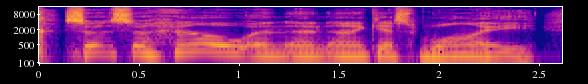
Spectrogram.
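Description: A man with a British accent and lively intonation, in a very clean recording with a silent background. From England. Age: 30s. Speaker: podcast host. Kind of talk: interview conversation.

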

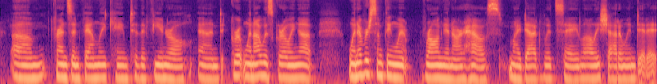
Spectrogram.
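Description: A woman speaks with an American accent in a normal speaking voice. Her pitch is fairly low, her intonation fairly even and her pace moderate. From northern Michigan, US. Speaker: cognitive neuroscientist and former professor. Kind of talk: interview conversation.

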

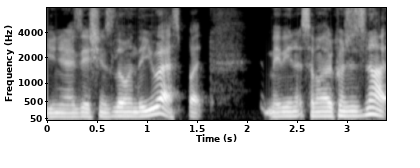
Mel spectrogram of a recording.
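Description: Here is a man with a Spanish accent. His pitch sits in the medium range. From Argentina. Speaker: economics professor. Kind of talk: interview. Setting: video call.

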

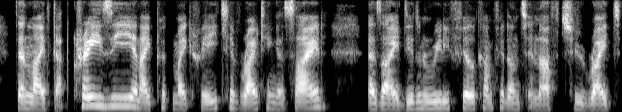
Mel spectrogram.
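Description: A woman's very deep, low voice with a non-native accent, against a quiet background. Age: 30s. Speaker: writer and poet. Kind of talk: interview. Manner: halting.

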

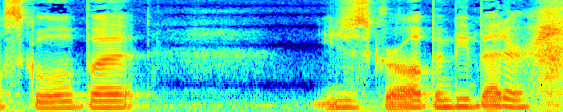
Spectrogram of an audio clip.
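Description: An unremarkable speaking voice with a General American accent, on a very clean recording with a silent background. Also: woman. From Arizona, US. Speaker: university student. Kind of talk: casual interview.

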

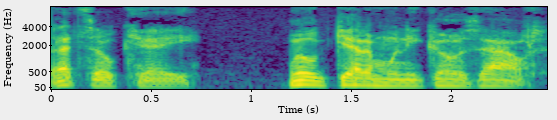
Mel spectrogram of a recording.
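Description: A man does a put-on character voice, pitched very deep and low, at a moderate pace. Hissing runs through his speech. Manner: hissing, menacing.

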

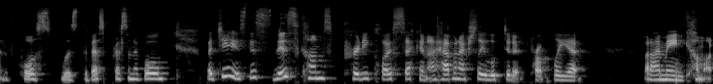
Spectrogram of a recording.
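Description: A woman speaks in a normal speaking voice at a fairly quick pace. Pitch variation is ordinary, on a very clean recording with a silent background. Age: 30s. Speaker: podcast host and author. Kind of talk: casual solo monologue.

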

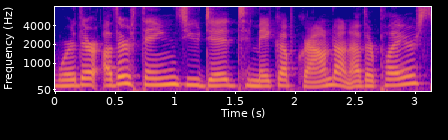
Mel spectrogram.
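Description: A woman's fairly high voice on a very clean recording with a silent background. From Long Island, New York. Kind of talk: interview, podcast intro.

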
